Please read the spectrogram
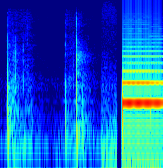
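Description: Near silence with two faint clicks, then about one and a half seconds in a single steady synth note from an Artiphon Orba's built-in synth starts abruptly and holds loud.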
